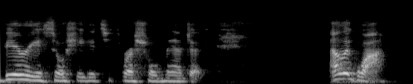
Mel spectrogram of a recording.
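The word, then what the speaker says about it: Elegua: Allegua. Okay everybody pronounces this a little bit different. Alua is how I pronounce this.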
